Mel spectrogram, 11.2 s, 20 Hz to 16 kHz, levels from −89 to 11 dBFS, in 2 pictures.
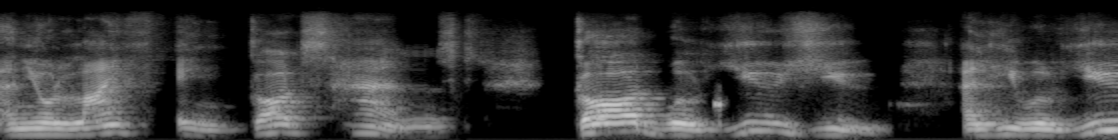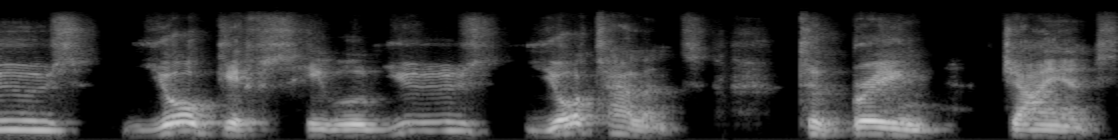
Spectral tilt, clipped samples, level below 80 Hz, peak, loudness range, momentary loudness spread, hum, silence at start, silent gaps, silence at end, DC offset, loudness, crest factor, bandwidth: -4.5 dB/octave; under 0.1%; -70 dBFS; -4 dBFS; 2 LU; 19 LU; none; 0 s; none; 0 s; under 0.1%; -22 LUFS; 18 dB; 12 kHz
